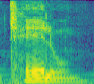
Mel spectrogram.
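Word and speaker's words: caelum: o assunto, vamos usar então da palavra latina telum. Telum se escreve c a e l u m.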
